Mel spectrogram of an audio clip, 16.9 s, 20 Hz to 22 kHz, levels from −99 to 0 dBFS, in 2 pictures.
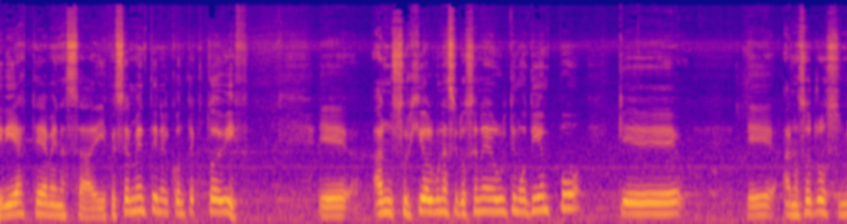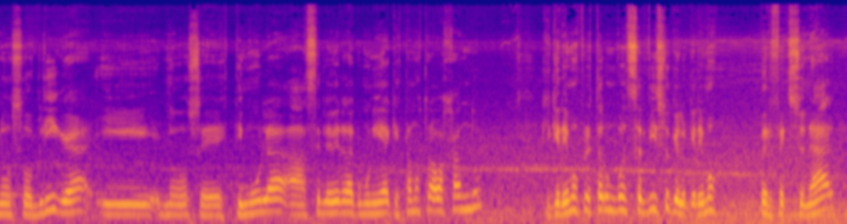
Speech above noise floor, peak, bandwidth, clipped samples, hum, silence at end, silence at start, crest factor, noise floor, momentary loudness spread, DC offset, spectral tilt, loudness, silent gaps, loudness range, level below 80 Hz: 22 dB; -8 dBFS; over 20 kHz; under 0.1%; none; 0 s; 0 s; 18 dB; -46 dBFS; 9 LU; under 0.1%; -5 dB/octave; -24 LUFS; none; 3 LU; -46 dBFS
